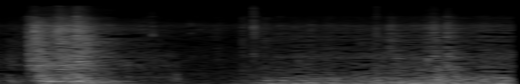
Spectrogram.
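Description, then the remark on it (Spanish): A chair being moved into place for someone to sit on: a quick, loud scrape, a brief pause, then a longer, lower rumbling drag across the floor. Nobody talks. “Ay, aquí tengo una silla.”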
